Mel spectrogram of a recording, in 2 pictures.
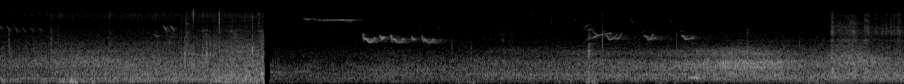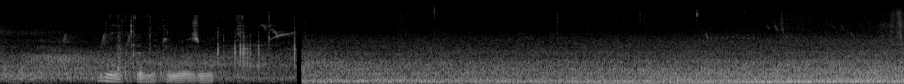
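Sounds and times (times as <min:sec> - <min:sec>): small birds chirping: 0:01.5 - 0:07.1, 0:09.6 - 0:12.1, 0:13.3 - 0:18.0.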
